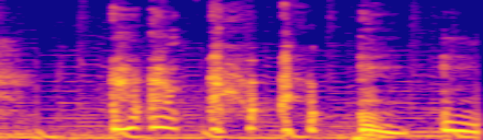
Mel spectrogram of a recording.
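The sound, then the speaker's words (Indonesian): A voice imitates coughing and throat clearing: a quick, uneven series of short, rough, voiced bursts mixed with a few longer throaty rasps, fairly loud and with no other talk. “Mereka tuh kayak batuk, coughing-coughing gitu. Kayak berdehem gitu.”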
